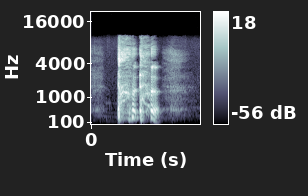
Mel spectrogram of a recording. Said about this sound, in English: Oh, that's a weed cough, not a COVID cough.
